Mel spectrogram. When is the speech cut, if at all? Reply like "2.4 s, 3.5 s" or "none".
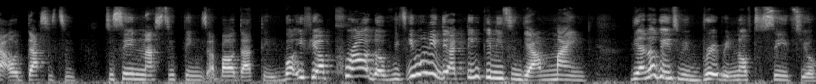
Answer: none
